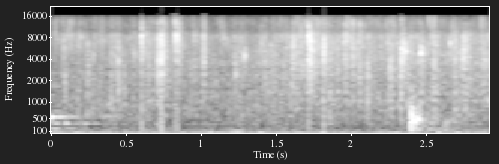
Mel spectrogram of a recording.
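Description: Rice flour roti cooking in oil on a hot griddle, a steady soft sizzle of frying with a few light scraping clicks near the end, close and fairly quiet, no talking.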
